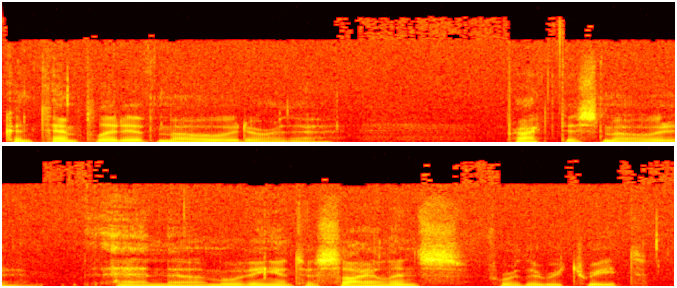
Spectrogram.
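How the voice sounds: A soft-spoken man talks at a fairly slow pace, his pitch fairly low and his tone dark and mellow.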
